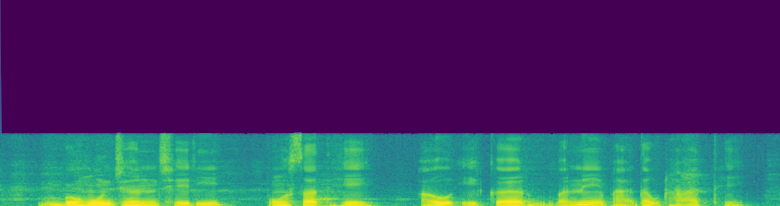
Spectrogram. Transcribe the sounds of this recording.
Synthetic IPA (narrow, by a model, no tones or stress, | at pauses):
bəɦũd͡ʒʱənt͡ʃʰeːɾi | põːsət̪ɦe | əueːkəɾbə̰nebʱa̰d̪aʊʈʰaːt̪ɦeː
